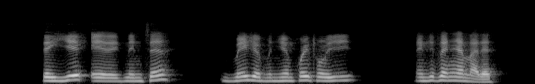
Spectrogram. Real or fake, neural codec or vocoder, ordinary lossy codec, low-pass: fake; codec, 16 kHz, 0.5 kbps, FunCodec, trained on Chinese and English, 25 frames a second; none; 7.2 kHz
